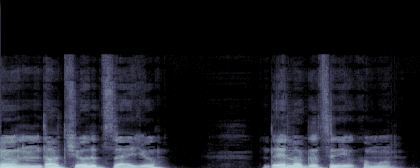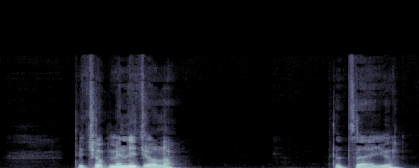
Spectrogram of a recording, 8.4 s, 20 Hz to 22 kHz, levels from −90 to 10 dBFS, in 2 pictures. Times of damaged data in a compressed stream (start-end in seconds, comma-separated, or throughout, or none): none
